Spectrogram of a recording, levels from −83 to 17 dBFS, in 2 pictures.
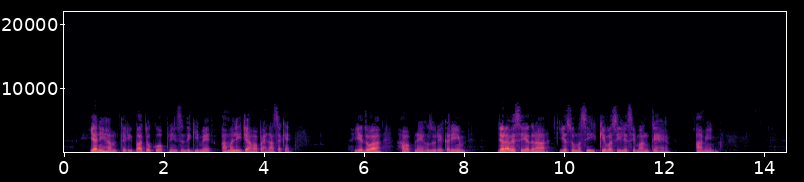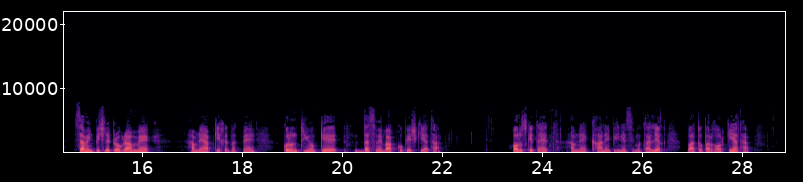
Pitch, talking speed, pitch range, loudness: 110 Hz, 125 wpm, 95-135 Hz, -26 LUFS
